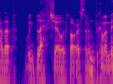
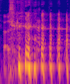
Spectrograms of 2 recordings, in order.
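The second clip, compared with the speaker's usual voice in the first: mock-slow and higher, laughing; drawn out; 10 semitones higher, 6 dB louder than usual. Real, not acted. The friend mocks Raven's grudge, very slow and laughing. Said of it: "drawn out mockingly".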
